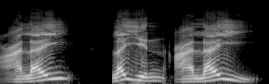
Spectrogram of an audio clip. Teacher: Ya Sukun sebelumnya fathah layin kita lembutkan bacaannya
